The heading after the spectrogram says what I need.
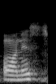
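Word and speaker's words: honest: वैसे ही ऑनेस्ट में भी क्या है, एच साइलेंट रहता है तो ओ, तो एन ऑनेस्ट।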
